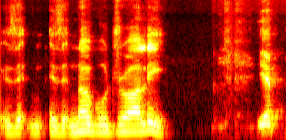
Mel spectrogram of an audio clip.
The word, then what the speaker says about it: Noble Drew Ali: yeah yeah I'm still here how how you pronouncing the name is it is it Noble drw Ali yep Noble Drew Ali is it isir is it fair to ask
